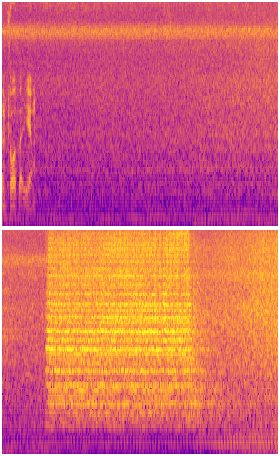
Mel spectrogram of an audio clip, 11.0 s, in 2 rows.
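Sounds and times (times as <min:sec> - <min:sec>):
freight train rumble: 0:00.0 - 0:11.0
locomotive horn: 0:06.4 - 0:10.0.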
